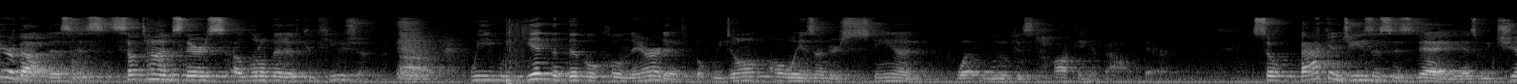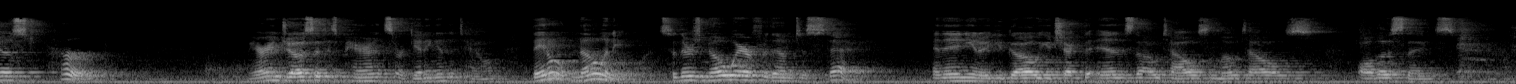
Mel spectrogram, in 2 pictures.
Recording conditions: large echoing room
